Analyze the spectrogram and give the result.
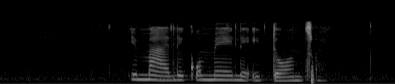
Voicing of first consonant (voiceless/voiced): voiced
